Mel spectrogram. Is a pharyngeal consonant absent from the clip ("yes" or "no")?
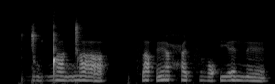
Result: no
